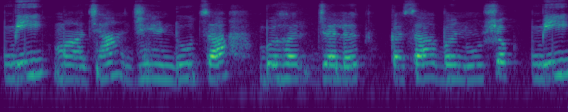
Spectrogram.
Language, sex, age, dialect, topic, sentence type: Marathi, male, 18-24, Standard Marathi, agriculture, question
